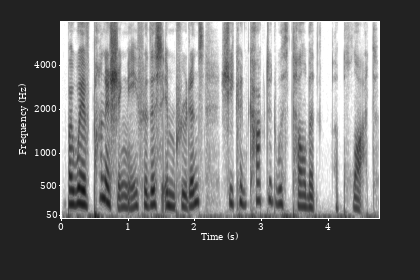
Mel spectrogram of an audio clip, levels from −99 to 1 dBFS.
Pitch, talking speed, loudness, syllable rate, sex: 205 Hz, 175 wpm, -19 LUFS, 5.4 syllables/s, female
